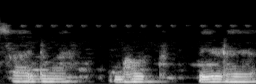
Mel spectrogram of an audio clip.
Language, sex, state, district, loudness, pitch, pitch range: Hindi, male, Uttar Pradesh, Jalaun, -15 LUFS, 130 Hz, 120-145 Hz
